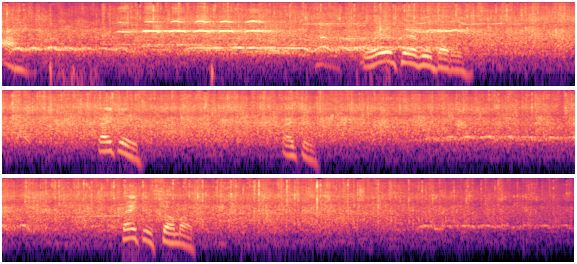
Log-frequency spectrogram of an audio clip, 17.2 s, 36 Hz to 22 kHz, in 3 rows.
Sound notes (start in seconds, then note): 0.3 playfully exclaims; 2.2 audience cheering; 9.4 audience cheering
